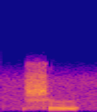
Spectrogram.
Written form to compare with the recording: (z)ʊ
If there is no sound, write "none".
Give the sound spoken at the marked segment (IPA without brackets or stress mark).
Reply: ʂ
